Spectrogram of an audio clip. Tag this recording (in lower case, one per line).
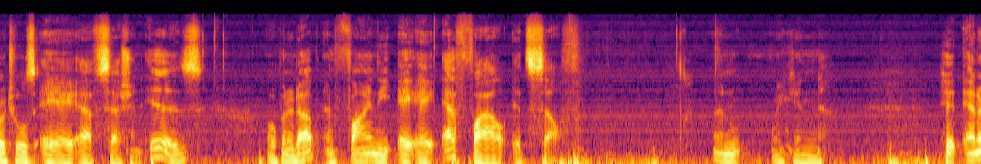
speech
